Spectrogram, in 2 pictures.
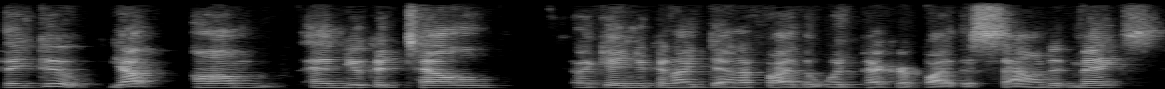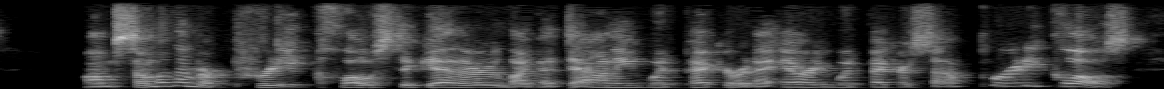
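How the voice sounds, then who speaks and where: A middle-aged American man speaks in a somewhat high voice, chatting casually as he answers questions. He is an author appearing as a guest on a video call, so the sound is a little dull and lo-fi. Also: lively intonation, moderate pace, fairly bright tone. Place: indoor room on a video call. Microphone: computer video call.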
